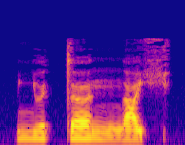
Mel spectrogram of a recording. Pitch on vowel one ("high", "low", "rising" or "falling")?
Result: high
